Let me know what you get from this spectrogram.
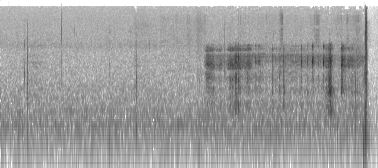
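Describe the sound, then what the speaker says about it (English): Rain patters steadily in the background, then grows louder and denser with sharp close drips and ticks striking a nearby surface toward the end. "And it's raining really hard."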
